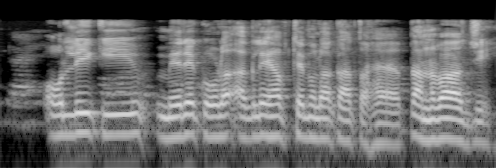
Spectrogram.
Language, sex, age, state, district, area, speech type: Punjabi, male, 60+, Punjab, Ludhiana, rural, read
